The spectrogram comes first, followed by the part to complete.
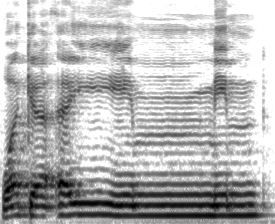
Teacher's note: نون ساكنة بعدها ميم إدغام بغنة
